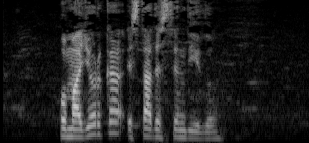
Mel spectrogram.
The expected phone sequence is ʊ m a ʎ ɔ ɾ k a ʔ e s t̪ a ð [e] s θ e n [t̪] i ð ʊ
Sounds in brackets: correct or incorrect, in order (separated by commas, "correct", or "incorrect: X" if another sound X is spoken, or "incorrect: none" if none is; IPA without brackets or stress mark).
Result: correct, incorrect: d̪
